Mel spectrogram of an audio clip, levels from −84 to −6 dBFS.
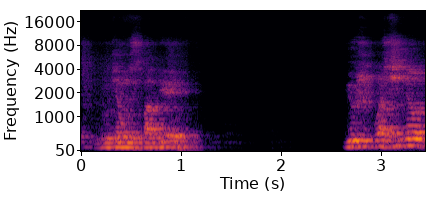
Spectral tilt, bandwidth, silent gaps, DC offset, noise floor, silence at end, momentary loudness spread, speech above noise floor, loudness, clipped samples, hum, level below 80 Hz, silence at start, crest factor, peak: -5.5 dB/octave; over 20 kHz; none; under 0.1%; -82 dBFS; 0 s; 12 LU; 48 dB; -36 LUFS; under 0.1%; none; -76 dBFS; 0 s; 18 dB; -20 dBFS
